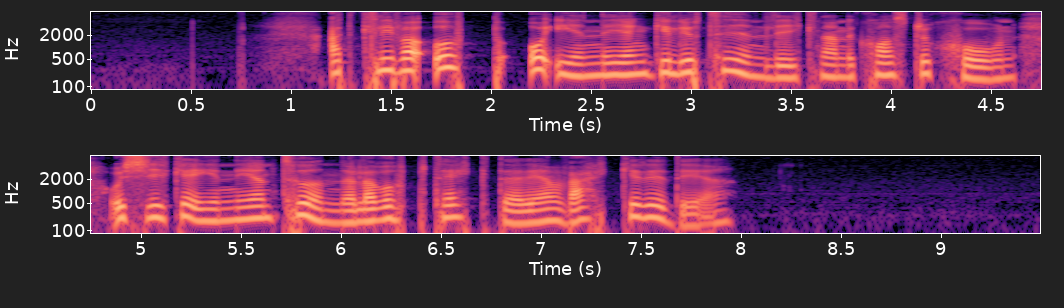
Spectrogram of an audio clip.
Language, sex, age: Swedish, female, 35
